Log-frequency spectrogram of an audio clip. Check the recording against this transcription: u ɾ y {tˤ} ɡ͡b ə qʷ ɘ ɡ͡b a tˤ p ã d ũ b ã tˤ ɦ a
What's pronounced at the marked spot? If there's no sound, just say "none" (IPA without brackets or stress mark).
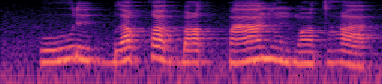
none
